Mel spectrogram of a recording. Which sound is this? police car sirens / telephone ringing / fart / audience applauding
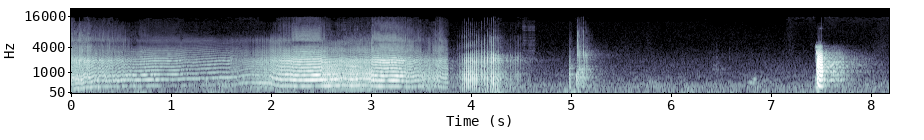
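fart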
